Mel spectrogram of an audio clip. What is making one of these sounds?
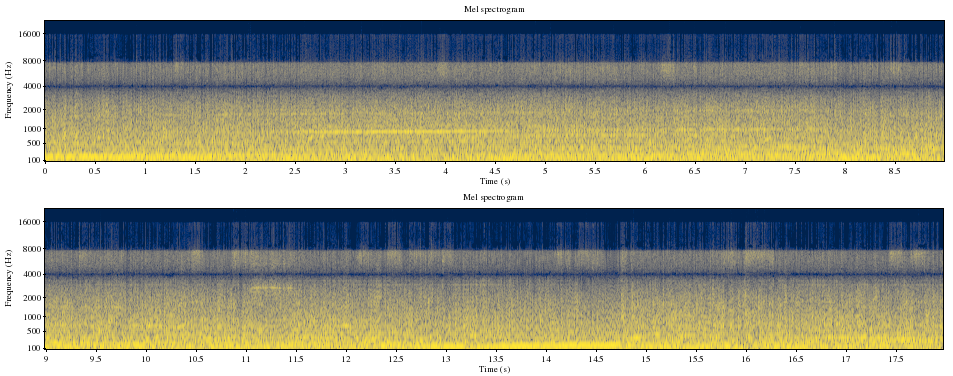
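A car engine roars loudly and shifts up and down in pitch.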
